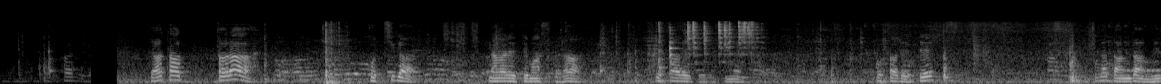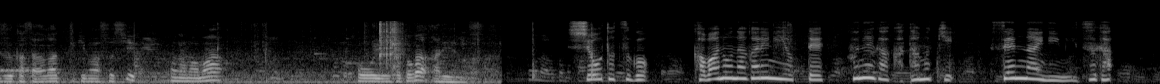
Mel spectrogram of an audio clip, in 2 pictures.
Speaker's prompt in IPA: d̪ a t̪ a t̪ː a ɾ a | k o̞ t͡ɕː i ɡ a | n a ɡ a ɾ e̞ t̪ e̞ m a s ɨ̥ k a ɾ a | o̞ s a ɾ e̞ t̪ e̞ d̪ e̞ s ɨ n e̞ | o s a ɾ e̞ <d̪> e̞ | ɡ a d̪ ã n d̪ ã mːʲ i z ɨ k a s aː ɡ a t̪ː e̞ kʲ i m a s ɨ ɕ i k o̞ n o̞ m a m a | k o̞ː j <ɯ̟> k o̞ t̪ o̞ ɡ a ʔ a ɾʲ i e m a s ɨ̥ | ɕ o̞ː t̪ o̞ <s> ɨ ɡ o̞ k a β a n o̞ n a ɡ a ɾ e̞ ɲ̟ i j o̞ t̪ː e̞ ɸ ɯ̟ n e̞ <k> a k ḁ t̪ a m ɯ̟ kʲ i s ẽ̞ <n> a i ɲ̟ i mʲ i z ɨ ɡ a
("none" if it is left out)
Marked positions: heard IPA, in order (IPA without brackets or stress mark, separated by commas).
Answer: t̪, ɯ̟ː, t͡s, ɡ, nː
